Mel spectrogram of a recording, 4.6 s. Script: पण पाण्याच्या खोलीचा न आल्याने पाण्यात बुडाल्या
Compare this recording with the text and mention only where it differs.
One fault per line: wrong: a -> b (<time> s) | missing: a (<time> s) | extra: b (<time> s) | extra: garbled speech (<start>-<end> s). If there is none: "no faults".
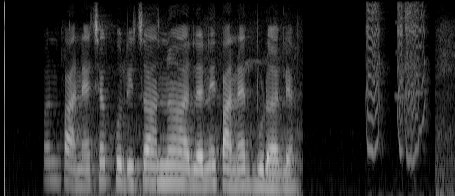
no faults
